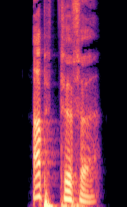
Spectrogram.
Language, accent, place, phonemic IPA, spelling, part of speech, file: German, Germany, Berlin, /ˈʔappfɪfə/, Abpfiffe, noun, De-Abpfiffe.ogg
- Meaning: nominative/accusative/genitive plural of Abpfiff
